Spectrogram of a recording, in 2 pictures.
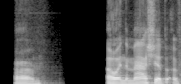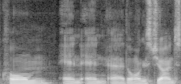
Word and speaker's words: Colm: Colm is said like Colm.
